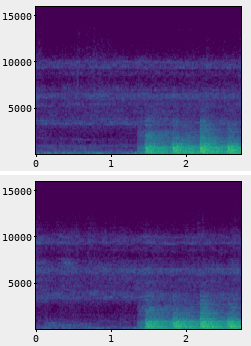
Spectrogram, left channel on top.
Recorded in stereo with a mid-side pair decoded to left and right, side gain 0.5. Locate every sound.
1.4 s hammering: 25° left, 1.9 m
